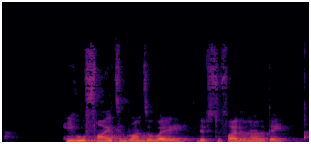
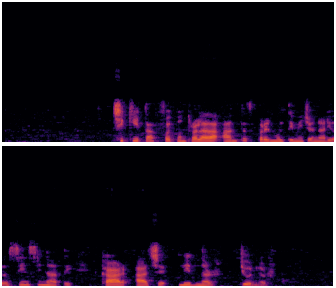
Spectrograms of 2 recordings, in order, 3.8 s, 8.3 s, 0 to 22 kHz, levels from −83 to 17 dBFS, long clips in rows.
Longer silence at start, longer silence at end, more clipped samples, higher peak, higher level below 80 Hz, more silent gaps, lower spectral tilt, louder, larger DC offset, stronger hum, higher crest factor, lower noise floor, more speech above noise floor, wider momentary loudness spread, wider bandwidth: second, 0.75 s vs 1.4 s; second, 0 s vs 0.75 s; neither; second, -10 dBFS vs -6 dBFS; about the same, -66 dBFS vs -70 dBFS; neither; first, -7 dB/octave vs -3.5 dB/octave; about the same, -27 LUFS vs -26 LUFS; neither; neither; about the same, 18 dB vs 22 dB; first, -84 dBFS vs -72 dBFS; first, 59 dB vs 45 dB; about the same, 10 LU vs 11 LU; first, 15.5 kHz vs 7.2 kHz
